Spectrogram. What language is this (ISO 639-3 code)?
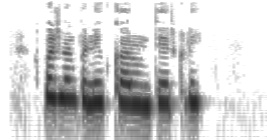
pus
